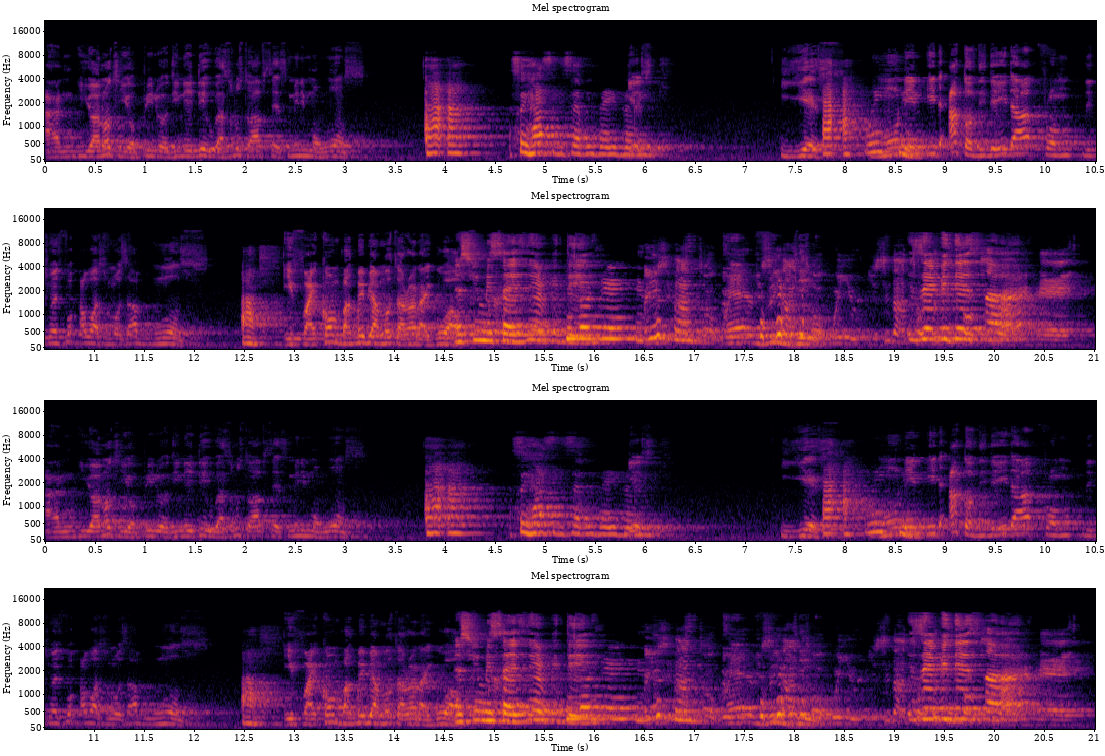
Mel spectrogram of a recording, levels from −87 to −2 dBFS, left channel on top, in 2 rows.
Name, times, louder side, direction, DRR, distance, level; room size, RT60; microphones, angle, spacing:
voice 1, 0.0-3.2 5.8-6.2 7.4-7.9 8.3-12.1 12.9-14.7 17.3-18.3, left 2 dB, 55° left, 8 dB, 1.0 m, -37 dB
voice 2, 3.8-4.2 4.6-6.1 7.8-8.7 12.5-12.8 15.7-17.1, left 3 dB, 85° left, 6 dB, 0.8 m, -31 dB
voice 3, 14.6-16.0 19.1-20.3, equal, 5° right, 3 dB, 1.0 m, -28 dB
voice 4, 16.5-20.9, left 1 dB, 25° left, 3 dB, 1.3 m, -40 dB
20.0 x 7.3 x 6.8 m, 1.5 s
head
